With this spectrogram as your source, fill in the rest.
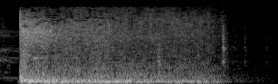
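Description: A bomb explosion sound effect from an intro tune: a sudden loud boom that bursts in, holds a roaring rumble for about two seconds, then cuts off abruptly.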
